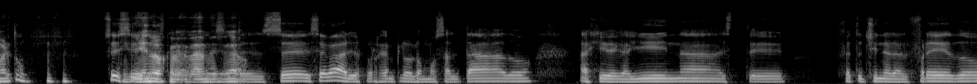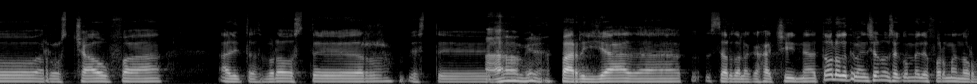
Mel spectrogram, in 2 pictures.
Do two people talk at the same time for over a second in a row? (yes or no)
yes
